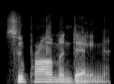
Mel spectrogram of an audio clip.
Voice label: "Supramundane", American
